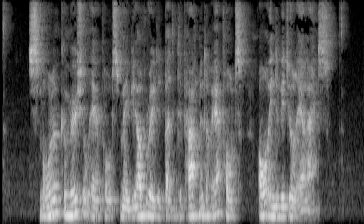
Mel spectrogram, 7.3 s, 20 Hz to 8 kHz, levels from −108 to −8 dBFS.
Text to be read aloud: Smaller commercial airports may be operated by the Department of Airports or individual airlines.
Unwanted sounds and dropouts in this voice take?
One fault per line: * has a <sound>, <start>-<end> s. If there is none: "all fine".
all fine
